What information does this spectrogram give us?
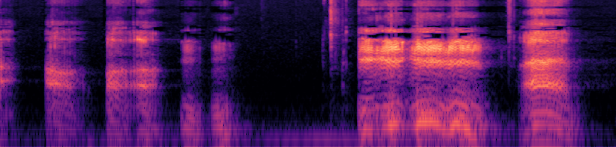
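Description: Throat clearing from an old man before he answers a phone: a few rough, gravelly bursts of throat noise separated by short pauses, with a louder, more strained stretch toward the end.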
